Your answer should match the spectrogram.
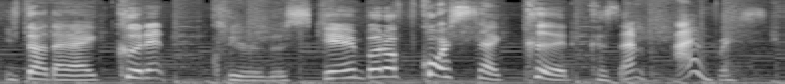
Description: victory theme, Singing; VGamer

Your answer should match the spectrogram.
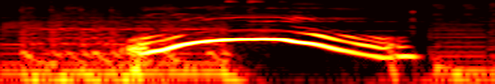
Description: wooooh

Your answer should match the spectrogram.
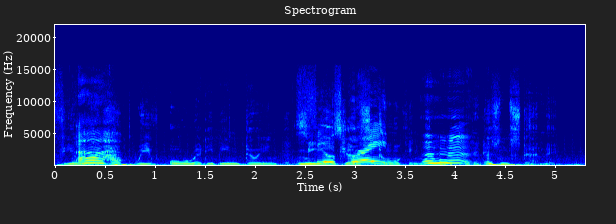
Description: stretching

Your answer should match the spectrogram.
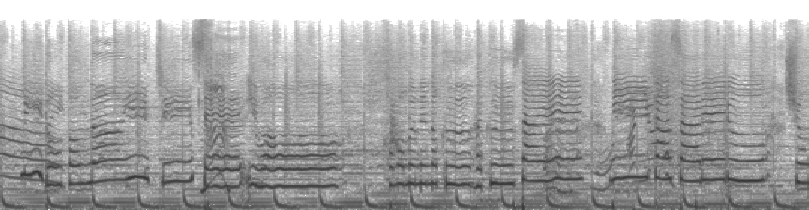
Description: Singing; IRyS

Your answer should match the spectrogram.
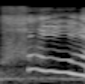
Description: Fuuuuu

